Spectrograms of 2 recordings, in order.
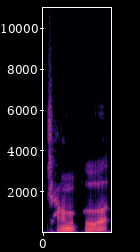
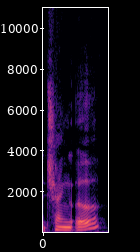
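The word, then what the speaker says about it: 嫦娥: The name of the Chinese moonlander program is pronounced Chang'e, not Chang'e, because that's the place in Singapore, but it's pronounced Chang'e, like an ER with an upward inflection.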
